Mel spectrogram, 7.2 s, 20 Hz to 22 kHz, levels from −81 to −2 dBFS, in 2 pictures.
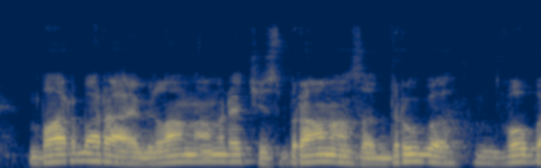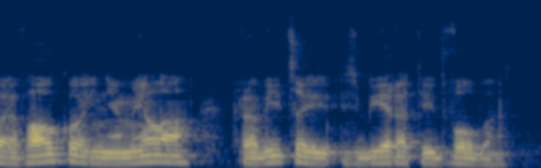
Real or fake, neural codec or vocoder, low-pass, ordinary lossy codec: real; none; 19.8 kHz; none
